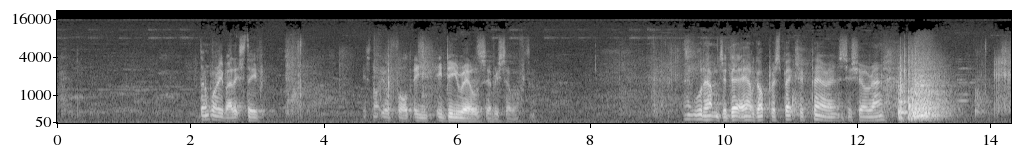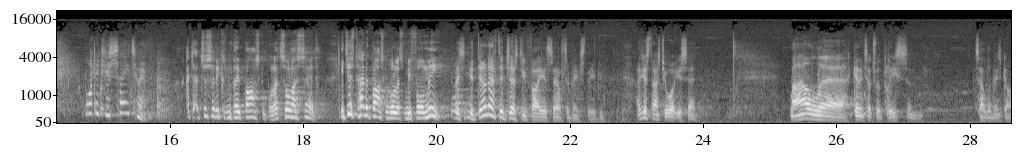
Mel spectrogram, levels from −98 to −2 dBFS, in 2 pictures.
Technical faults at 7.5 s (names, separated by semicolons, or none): none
